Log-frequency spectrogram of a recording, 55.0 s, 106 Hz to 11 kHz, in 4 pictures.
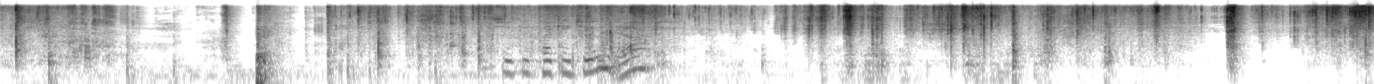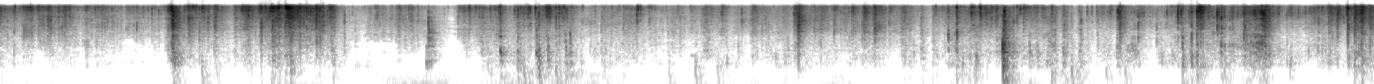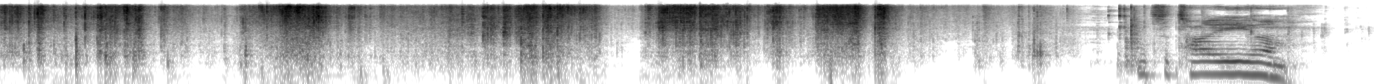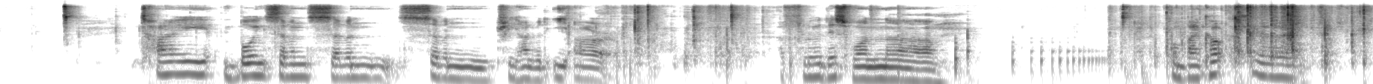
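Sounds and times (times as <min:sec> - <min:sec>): packaging crinkling: 0:03.0 - 0:38.9, 0:46.9 - 0:49.2, 0:51.6 - 0:54.9
packaging tearing: 0:03.2 - 0:38.2, 0:52.2 - 0:54.9.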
